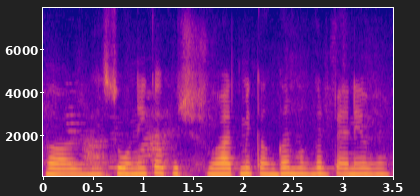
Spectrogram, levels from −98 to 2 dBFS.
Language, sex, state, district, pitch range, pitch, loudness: Hindi, female, Bihar, Muzaffarpur, 240-250 Hz, 245 Hz, -25 LUFS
